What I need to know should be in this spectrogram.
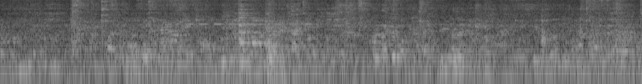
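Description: Many people chatter in the background of a busy room.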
